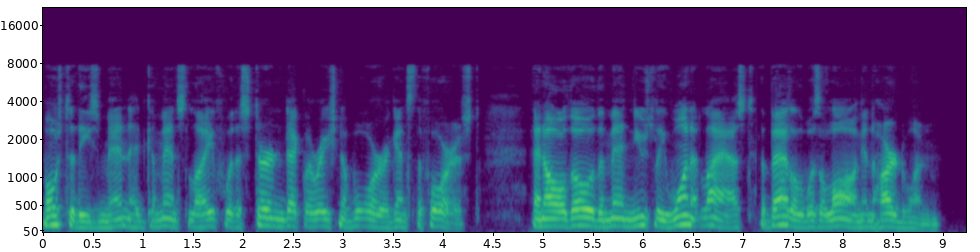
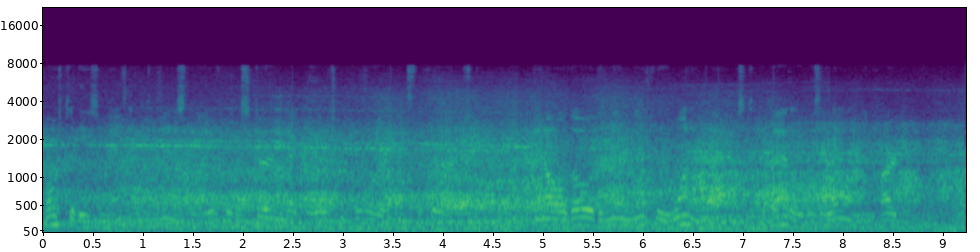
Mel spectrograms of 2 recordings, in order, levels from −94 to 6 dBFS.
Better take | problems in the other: first | background sound (Fixed-wing aircraft, airplane); 4 dB above the speech

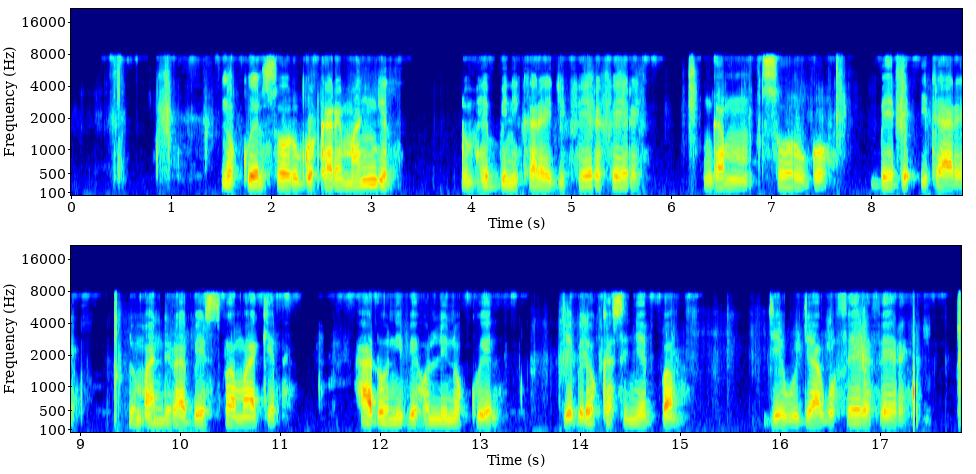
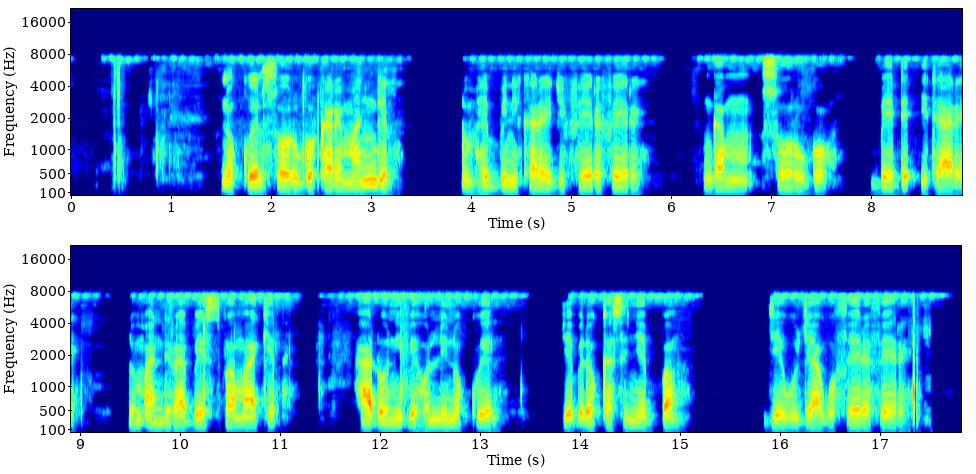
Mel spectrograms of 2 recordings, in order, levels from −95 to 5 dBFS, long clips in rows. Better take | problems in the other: second | noise reduction (neural separator model SepFormer DNS4)

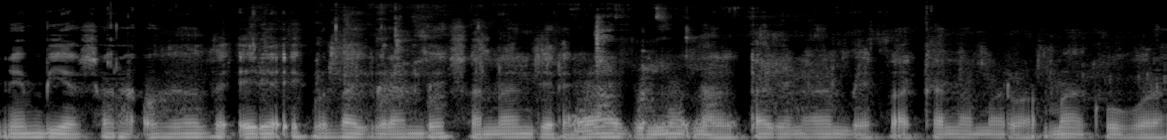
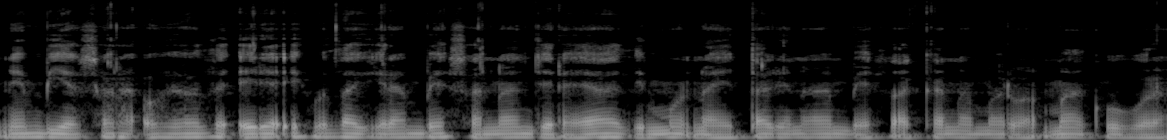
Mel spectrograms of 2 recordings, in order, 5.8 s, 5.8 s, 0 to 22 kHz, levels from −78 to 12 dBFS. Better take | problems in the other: second | noise reduction (neural mask model Resemble Enhance denoiser)

